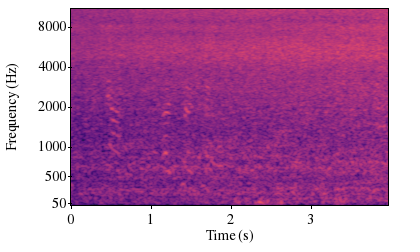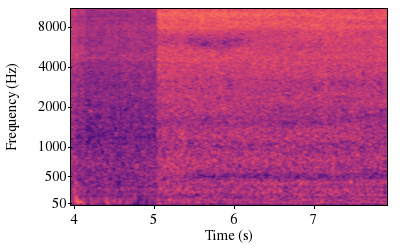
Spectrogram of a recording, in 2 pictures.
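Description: A monsoon waterfall near the Gokul Shirgaon temple roars in a steady, dense rush of water that fills the whole clip and grows louder partway through.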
